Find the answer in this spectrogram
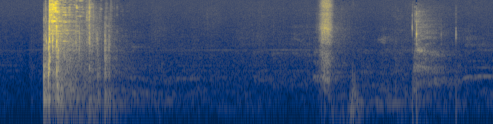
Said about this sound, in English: A wine glass, that can be dropped on the floor too. Or you could say drop a rock on it.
